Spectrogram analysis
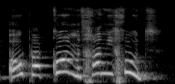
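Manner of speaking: put-on high, loud alarmed child's cry; roepen. A narrator's reading. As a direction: call out to grandpa in alarm. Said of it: "Ik riep". (luid en hoog roepend, geschrokken)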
